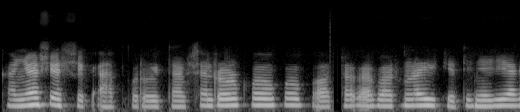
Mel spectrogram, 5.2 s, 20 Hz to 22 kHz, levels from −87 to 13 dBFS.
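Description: At 3.29 s the speech breaks up with an intermittent contact fault lasting until 3.41 s. A loose plug or cable connection momentarily loses continuity, so the signal path goes open for roughly 87 ms inside that window. The audio drops out abruptly rather than fading, and the make and break of the contact leaves short crackles at both edges of the gap, with faint hiss remaining while the line is open.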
